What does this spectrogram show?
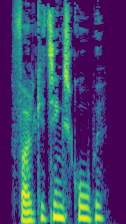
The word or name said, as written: folketingsgruppe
